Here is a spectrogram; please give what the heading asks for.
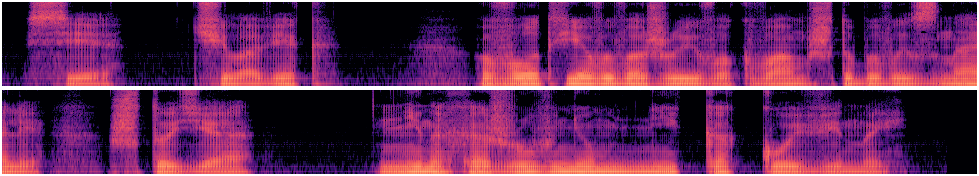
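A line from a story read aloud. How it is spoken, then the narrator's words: Grave and solemn. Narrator (Russian): он важно и торжественно произнес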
